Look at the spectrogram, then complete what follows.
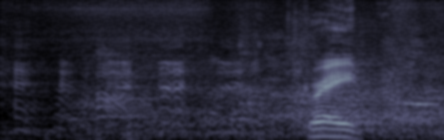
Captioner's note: audience laughing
